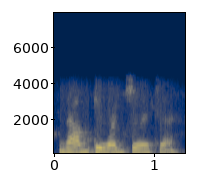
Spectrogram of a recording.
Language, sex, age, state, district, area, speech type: Gujarati, female, 30-45, Gujarat, Anand, rural, conversation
